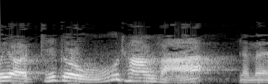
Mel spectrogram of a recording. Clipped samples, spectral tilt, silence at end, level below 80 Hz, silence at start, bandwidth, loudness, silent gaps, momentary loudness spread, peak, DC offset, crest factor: 0.8%; -8 dB/octave; 0 s; -44 dBFS; 0 s; 7.6 kHz; -9 LUFS; none; 10 LU; 0 dBFS; under 0.1%; 10 dB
